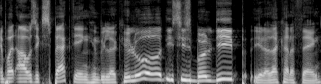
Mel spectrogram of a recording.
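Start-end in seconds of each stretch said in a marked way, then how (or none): 1.5-3.1 put-on Indian accent, very high-pitched. Retelling how he expected a man to answer the phone: imitating an Indian accent. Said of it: "wow, you actually do that pretty well".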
